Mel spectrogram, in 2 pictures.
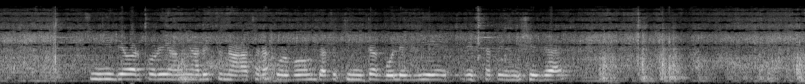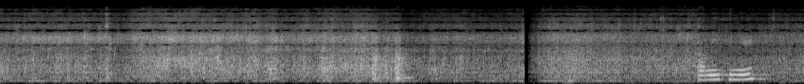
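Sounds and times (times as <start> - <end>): chicken sizzling in oil: 0.0 - 16.0
metal spatula scraping pan: 4.1 - 12.6.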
